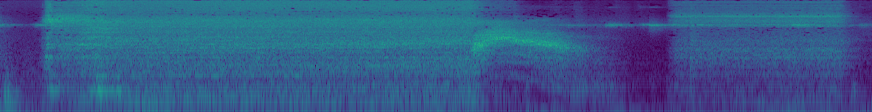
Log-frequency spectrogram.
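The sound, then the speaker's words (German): Cats fighting, with sustained loud hissing and a rising, wailing yowl midway, then a brief pause before more hissing resumes. No one speaks. “Im Hintergrund hört ihr, dass die Katzen sich wieder ein bisschen fetzen, aber das ist ja normal so.”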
